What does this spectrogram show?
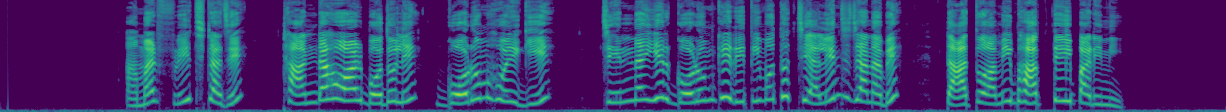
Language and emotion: Bengali, surprised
